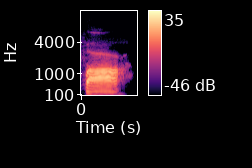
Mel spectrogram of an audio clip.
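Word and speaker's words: 发: of similar word to this word we call fa.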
